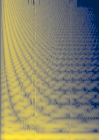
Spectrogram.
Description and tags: Picking some up
sound, game, effects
